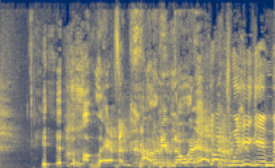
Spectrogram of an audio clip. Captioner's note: laughs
